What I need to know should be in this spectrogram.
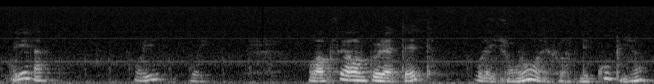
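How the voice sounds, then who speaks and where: French lady vlogging her makeup, dark mellow voice, bit of hiss behind. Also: lowish voice, lively intonation, brisk, rough recording. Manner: chatty, talks to herself while working. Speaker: beauty vlogger. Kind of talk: casual make-up tutorial chat.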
